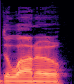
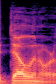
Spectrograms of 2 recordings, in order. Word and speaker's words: Delano: So that's Franklin Delano Roosevelt. I always thought it was Delano. I used to always say Delano, like rhyming with Eleanor, but I realize it's Delano now.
